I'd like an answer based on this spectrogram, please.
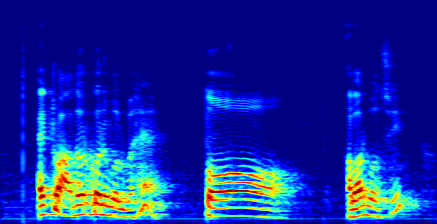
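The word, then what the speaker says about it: ط: বর্ণ এখানে হচ্ছে তফ তা হচ্ছে আমরা মুখ ছেড়ে দিয়ে বলি তা আর ত হচ্ছে আমাদের এই যে মুখকে ঠোঁটকা একটু গোল করে আমরা বলবো ত ঠোঁটকা একটু গোল করে ত কেমন এরপর হচ্ছে সেইম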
